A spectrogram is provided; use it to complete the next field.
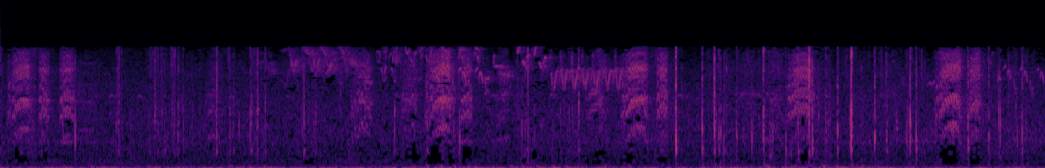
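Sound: acorn woodpecker calls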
